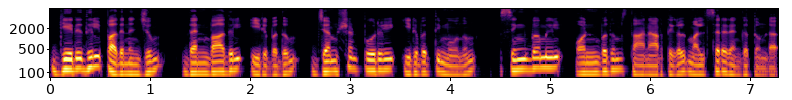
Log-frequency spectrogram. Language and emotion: Malayalam, neutral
